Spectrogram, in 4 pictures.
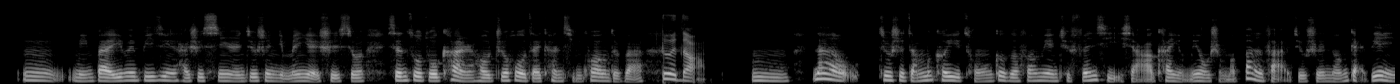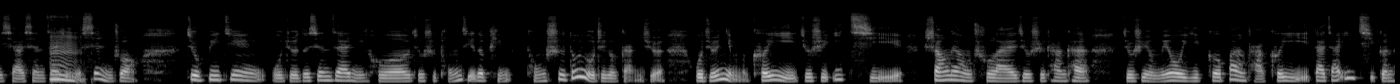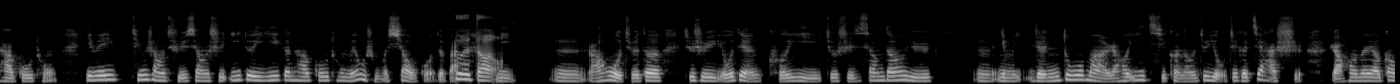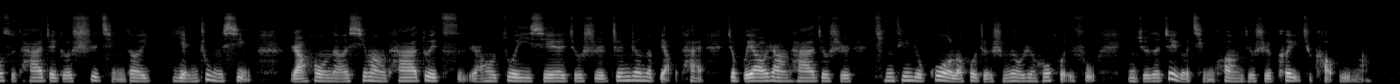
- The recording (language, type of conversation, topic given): Chinese, advice, 如何在觉得同事抢了你的功劳时，理性地与对方当面对质并澄清事实？
- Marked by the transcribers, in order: "说" said as "修"; other background noise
